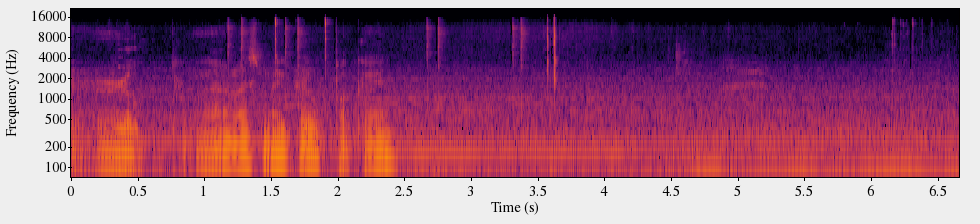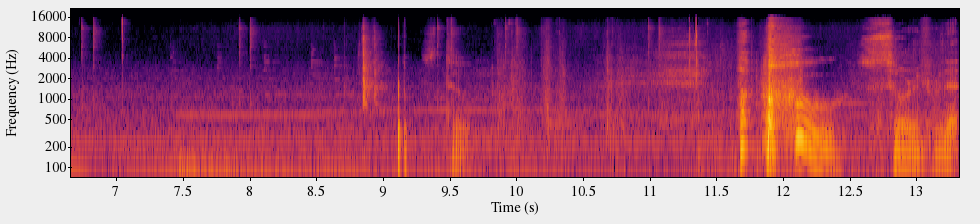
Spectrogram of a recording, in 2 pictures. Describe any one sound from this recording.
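Soft interface clicks tick now and then.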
